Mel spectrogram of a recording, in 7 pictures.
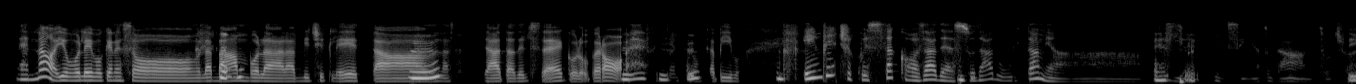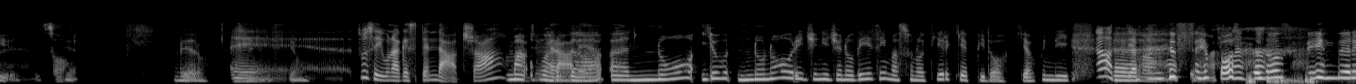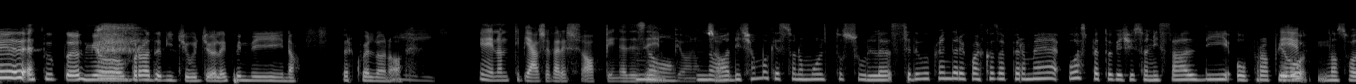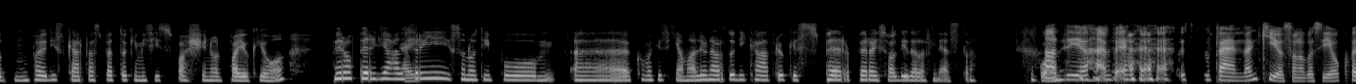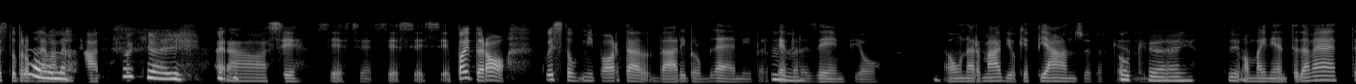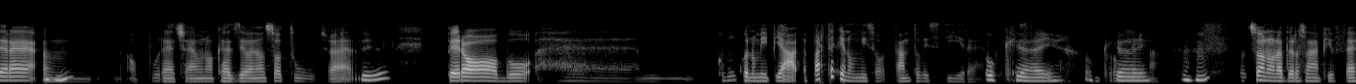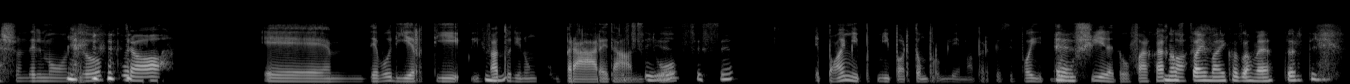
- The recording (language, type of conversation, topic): Italian, unstructured, Perché molte persone trovano difficile risparmiare denaro?
- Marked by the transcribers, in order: chuckle; chuckle; drawn out: "ha"; tapping; tsk; laughing while speaking: "se posso non spendere"; other background noise; chuckle; "Quindi" said as "ini"; "proprio" said as "propio"; laughing while speaking: "eh beh"; chuckle; laugh; laughing while speaking: "okay"; chuckle; "Sì" said as "Tì"; chuckle; chuckle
